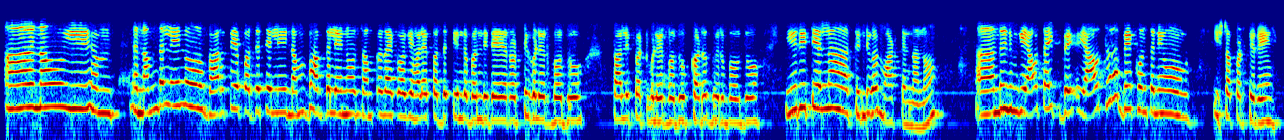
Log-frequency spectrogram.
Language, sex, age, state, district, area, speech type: Kannada, female, 60+, Karnataka, Shimoga, rural, conversation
